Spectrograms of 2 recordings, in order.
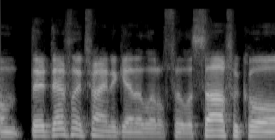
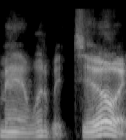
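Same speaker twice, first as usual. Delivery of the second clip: mock stoned, inward-turned musing. Imitating people who get inward after drinking or drugs: imitating inward musing. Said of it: "a lot of people get, like, real inward".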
